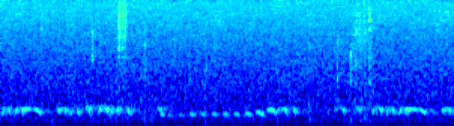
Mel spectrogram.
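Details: Black grouse recorded from a hide during a weekend stay: an unbroken low bubbling, warbling murmur that rises and dips slightly, with a couple of faint sharp ticks.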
